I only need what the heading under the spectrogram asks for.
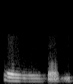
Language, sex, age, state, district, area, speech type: Marathi, female, 45-60, Maharashtra, Pune, urban, conversation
